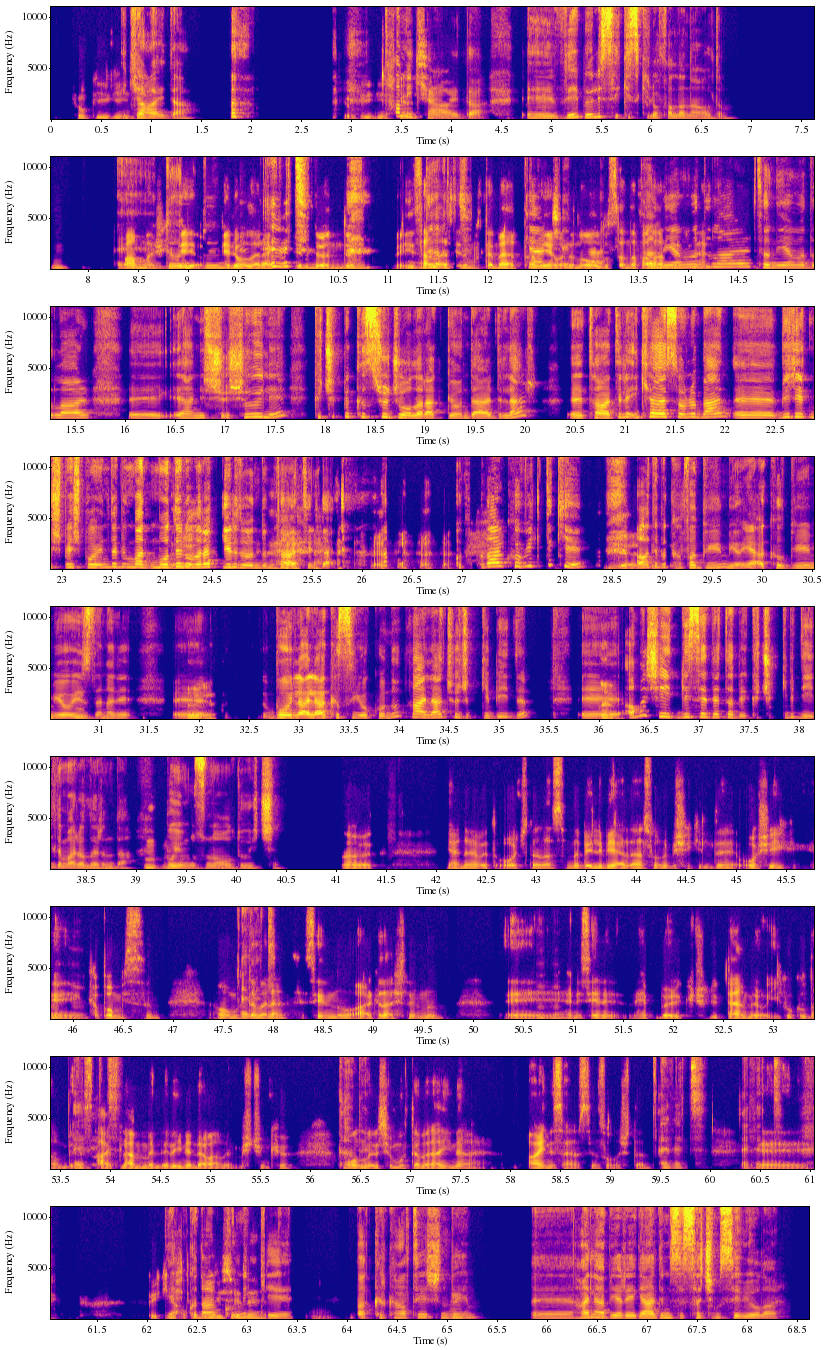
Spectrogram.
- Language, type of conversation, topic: Turkish, podcast, Bir öğretmenin seni çok etkilediği bir anını anlatır mısın?
- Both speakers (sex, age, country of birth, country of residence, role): female, 45-49, Germany, France, guest; male, 35-39, Turkey, Poland, host
- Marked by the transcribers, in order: chuckle; other background noise; chuckle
